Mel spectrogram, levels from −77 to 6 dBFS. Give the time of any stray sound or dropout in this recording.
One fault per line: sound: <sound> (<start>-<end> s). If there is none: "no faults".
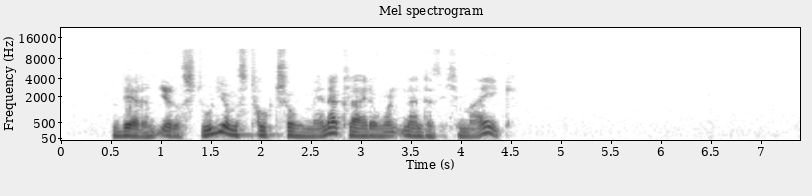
no faults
